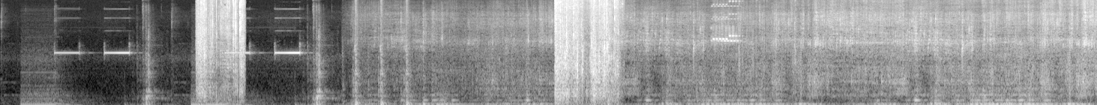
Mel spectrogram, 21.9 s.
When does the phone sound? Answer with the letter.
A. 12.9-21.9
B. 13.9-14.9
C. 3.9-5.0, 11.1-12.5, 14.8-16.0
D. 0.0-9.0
B.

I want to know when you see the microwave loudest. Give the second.
6 s.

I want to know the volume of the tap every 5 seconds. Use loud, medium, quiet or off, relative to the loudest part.
off, quiet, medium, loud, loud.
